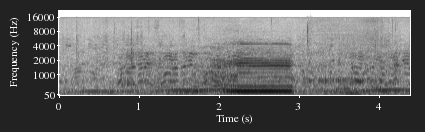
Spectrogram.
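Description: Bull bellowing: a low moo rises in pitch from about one and a half seconds in, then holds a loud, steady note that cuts off abruptly near the three-second mark. Fainter low moos and voices are heard around it.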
